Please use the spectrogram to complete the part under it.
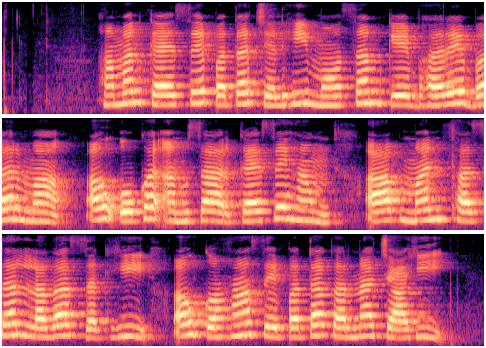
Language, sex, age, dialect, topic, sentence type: Chhattisgarhi, female, 25-30, Eastern, agriculture, question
